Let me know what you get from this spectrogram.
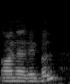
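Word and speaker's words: honourable: और एक एग्जांपल यहाँ पे देखते हैं, एन ऑनरेबल पर्सन। यहाँ पे एच क्या है, यहाँ पे फिर से ऑनर की तरह, यहाँ आर की तरह यहाँ पे भी एच साइलेंट रह रहा है, तो इसीलिए यहाँ पे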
